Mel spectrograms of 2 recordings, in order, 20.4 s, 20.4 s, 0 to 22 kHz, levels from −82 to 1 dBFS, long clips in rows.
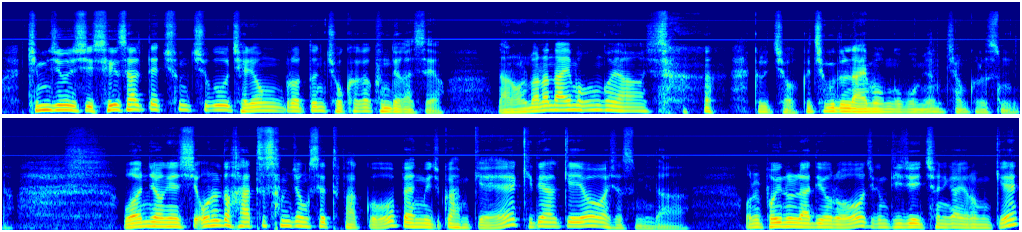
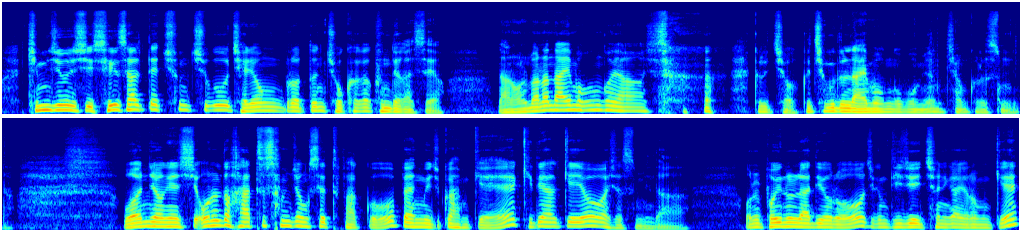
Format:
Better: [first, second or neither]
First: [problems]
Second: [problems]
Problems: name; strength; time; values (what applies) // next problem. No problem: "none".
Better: second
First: high-pitched whine; faint; throughout; 5.5 kHz, 30 dB below the speech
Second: none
